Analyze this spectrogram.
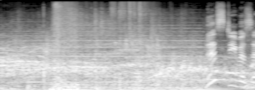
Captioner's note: audience gasping; performer crashes on floor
